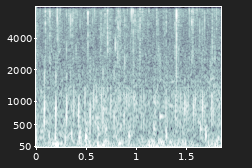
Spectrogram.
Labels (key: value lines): label: biophony, rattle
recorder: SoundTrap 500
